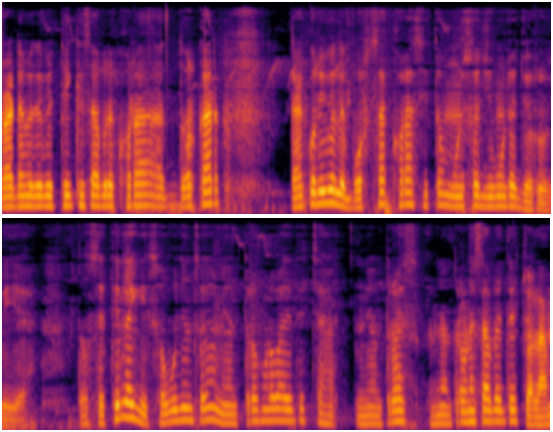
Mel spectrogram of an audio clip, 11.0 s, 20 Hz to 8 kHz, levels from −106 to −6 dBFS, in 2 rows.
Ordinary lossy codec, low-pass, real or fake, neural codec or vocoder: AAC, 32 kbps; 7.2 kHz; real; none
